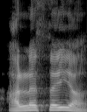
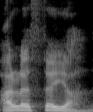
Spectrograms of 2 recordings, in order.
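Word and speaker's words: ἀλήθεια: 거예요 진리라고 하는 것은 헬라어로 알세아 입입니다이 태지 센지 중간쯤되는 왜 영어로 th 발음 있어요 알세아 이렇게 발음합니다 그래서 한글로 굳이 쓰면은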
